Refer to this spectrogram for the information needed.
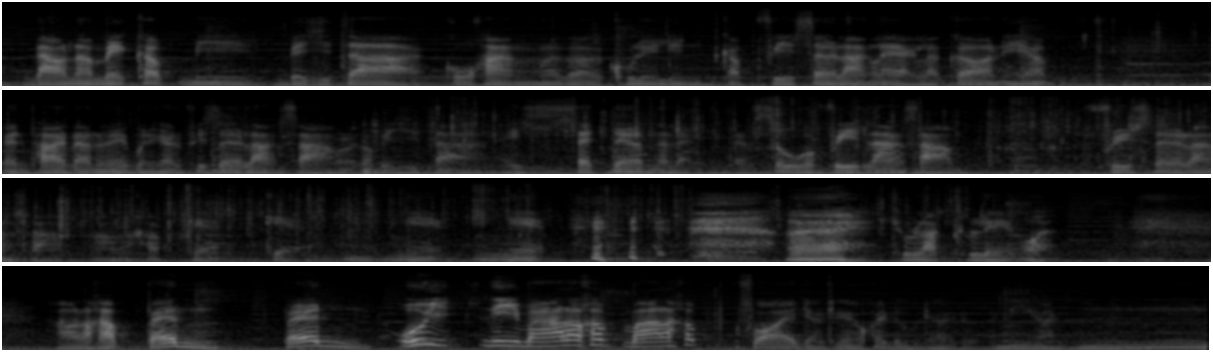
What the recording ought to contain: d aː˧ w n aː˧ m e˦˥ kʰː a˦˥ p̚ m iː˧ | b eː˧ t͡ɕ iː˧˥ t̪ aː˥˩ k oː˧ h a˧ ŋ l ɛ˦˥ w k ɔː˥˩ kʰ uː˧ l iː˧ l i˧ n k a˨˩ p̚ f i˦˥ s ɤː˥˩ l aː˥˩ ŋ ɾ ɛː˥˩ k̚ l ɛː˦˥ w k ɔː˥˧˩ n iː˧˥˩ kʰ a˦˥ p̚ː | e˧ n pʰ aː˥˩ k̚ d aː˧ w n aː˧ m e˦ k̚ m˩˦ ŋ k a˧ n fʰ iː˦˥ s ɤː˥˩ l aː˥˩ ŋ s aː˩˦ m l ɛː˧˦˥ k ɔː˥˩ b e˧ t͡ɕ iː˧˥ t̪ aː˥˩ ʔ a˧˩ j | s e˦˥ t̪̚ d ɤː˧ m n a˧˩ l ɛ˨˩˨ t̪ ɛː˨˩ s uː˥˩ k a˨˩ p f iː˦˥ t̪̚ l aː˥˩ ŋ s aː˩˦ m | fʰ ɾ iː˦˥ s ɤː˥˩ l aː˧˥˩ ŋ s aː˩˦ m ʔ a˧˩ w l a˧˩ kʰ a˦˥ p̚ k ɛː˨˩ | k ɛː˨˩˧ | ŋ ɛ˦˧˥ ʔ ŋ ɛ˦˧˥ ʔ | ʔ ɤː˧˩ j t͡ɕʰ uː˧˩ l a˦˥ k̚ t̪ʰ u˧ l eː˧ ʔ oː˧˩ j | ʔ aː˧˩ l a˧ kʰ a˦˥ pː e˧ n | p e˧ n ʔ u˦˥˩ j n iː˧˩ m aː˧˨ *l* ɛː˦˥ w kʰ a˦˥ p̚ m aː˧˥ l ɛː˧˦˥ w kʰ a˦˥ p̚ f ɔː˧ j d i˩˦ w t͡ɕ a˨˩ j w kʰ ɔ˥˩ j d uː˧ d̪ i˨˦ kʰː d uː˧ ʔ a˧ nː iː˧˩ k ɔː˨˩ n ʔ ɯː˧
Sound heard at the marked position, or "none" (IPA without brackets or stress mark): l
